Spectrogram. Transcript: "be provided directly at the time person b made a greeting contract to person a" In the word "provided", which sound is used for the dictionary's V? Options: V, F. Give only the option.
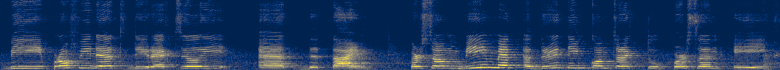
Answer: F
